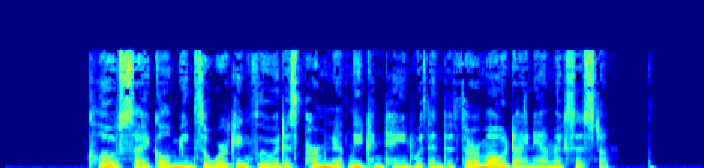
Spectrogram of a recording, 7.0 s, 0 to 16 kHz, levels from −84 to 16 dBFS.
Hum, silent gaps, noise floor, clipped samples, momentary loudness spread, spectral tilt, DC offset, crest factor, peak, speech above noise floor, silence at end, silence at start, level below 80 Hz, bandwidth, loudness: none; none; -69 dBFS; under 0.1%; 8 LU; -5 dB/octave; under 0.1%; 14 dB; -8 dBFS; 47 dB; 0.55 s; 0.9 s; -58 dBFS; 11.5 kHz; -22 LUFS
